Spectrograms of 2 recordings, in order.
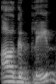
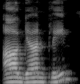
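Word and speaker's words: Argand: now about argon plane this is pronounced as argonplane or Argan plane so it's up to you uh it depends on um you know whichever pronunciation you use so I'll be using argon plane and now we will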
